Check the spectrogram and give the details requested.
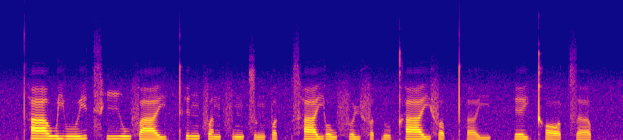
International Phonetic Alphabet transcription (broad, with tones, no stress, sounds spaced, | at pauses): t̪ʰ aː˧ w j uː˨˥ j t͡sʰ iː˧ w f aː˨˧ j t̪ʰ ɪ˥ ŋ f ɐ˧ n f ʊ˧ ŋ t͡s ʊ˨ ŋ p ɐ˧ k̚ t͡sʰ aː˥ j o˥ w f ɵ˥ ɥ f ɐ˧ t̚ uː˨˩ kʰ aː˥ j f ɐ˧ p̚ t̪ʰ ɐ˨ j | e˨ j kʰ ɔː˨˩ t͡s ɐ˨˥ p̚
